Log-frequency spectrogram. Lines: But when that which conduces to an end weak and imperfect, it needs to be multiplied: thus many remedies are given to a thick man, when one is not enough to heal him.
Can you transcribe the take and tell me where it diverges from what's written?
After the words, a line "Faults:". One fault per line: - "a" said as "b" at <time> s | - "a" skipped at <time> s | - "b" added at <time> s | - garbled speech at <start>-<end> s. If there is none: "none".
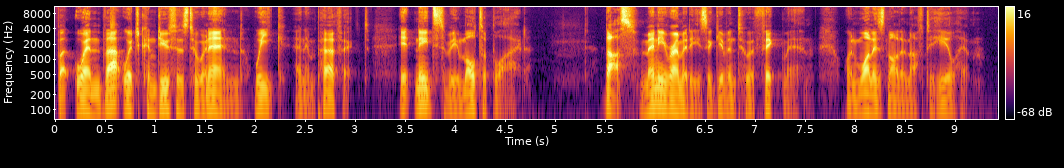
But when that which conduces to an end weak and imperfect, it needs to be multiplied: thus many remedies are given to a thick man, when one is not enough to heal him.
Faults:
none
